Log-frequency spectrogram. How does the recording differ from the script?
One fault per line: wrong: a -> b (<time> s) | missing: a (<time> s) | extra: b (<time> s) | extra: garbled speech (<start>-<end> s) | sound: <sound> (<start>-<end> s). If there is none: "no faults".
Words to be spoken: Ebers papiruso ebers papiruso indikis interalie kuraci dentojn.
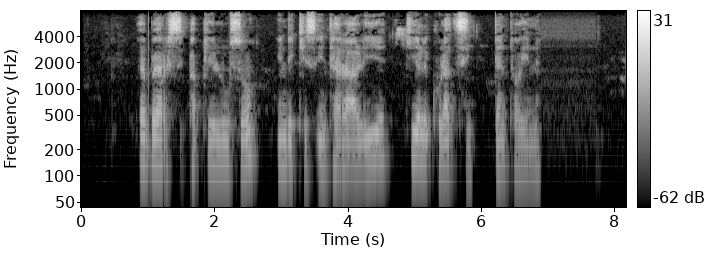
missing: ebers papiruso (2.5 s)
extra: kiel (5.0 s)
